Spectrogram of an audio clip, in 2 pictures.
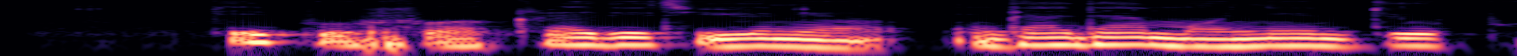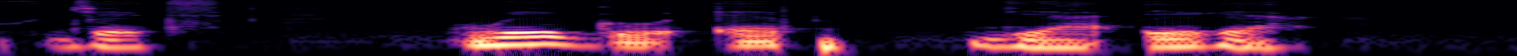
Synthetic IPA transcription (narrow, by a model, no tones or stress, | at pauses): pʰipʰṵfɔ̰kɾɛditjuniɔ̃nɡadamɔ̃nĩdupod͡ʒɛk̚t | weɡo̰ɛ̰p | diaeɾia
